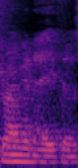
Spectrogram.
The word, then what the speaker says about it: Ranganathan: So, in terms of brown comics, it would be Russell Peters, Paul Chowdhury, Ramesh Ranganathan, Sugar Sammy.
